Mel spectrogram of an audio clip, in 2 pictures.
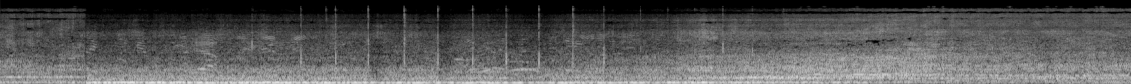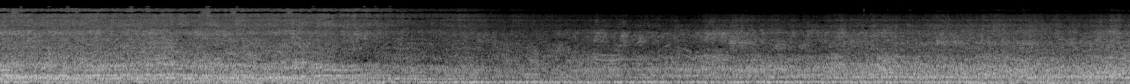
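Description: A crowd cheers outdoors.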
